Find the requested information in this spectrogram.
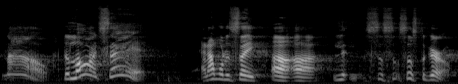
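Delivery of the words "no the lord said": lightly voiced Eve, high and slow; a hint of an unsure Eve; Eve's reply. Eve answering the serpent in a high slow voice. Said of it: "She said".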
